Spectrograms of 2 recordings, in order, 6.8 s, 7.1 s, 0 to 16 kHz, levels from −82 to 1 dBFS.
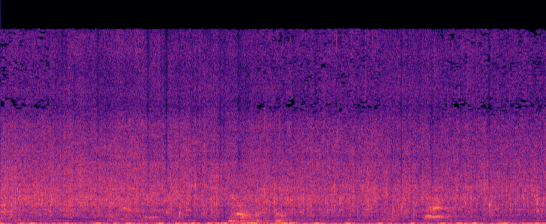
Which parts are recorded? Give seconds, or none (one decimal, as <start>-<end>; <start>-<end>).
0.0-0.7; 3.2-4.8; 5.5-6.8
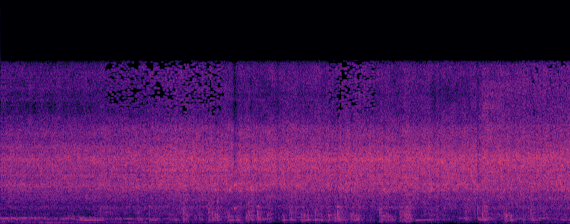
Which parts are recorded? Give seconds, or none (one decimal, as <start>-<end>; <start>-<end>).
1.3-2.8; 4.1-4.7; 6.5-7.1

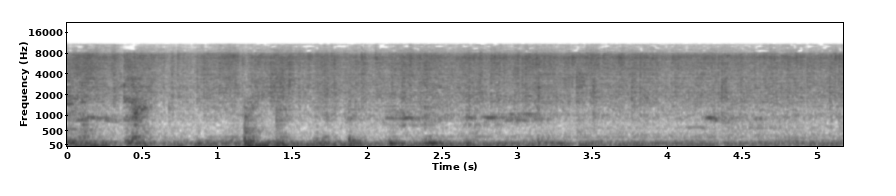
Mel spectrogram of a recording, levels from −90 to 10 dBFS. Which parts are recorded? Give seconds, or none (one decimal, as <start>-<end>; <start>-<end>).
0.5-3.2; 3.8-5.2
